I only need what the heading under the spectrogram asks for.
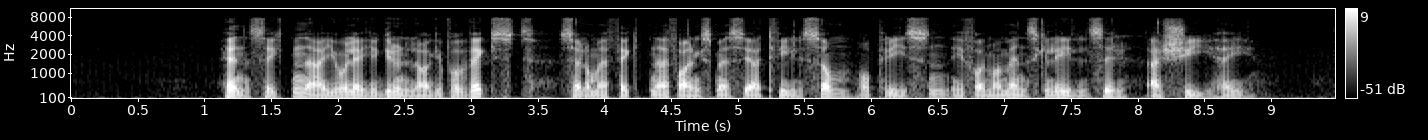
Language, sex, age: Norwegian, male, 36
